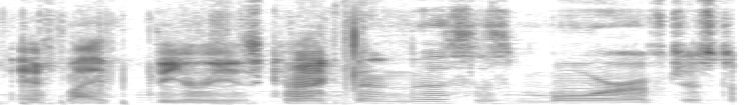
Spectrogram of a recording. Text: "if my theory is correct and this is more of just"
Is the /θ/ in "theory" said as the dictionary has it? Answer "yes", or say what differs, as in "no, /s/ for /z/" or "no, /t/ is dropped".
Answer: yes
